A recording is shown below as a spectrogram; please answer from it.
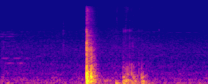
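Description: A single sharp click a little under a second in, then a faint voice briefly, over a quiet room.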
